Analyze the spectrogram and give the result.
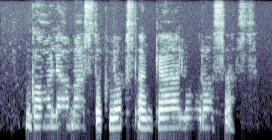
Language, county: Lithuanian, Klaipėda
